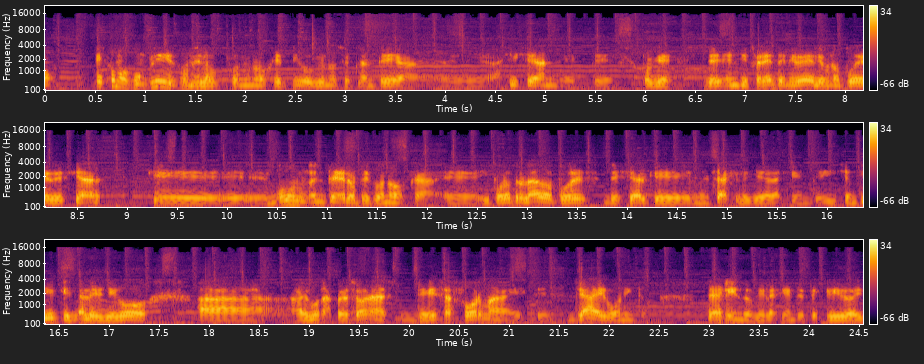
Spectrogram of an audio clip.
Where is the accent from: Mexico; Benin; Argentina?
Argentina; now in Bolivia; Y yo tener la posibilidad de componer una canción siendo argentino, estando gozando la cultura boliviana desde hace poquito tiempo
